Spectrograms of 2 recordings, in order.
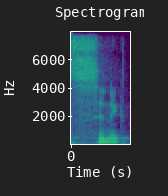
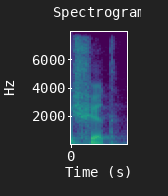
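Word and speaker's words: Schenectady: was uh what is what is it called cynic doe man I don't know how to pronounce it synote New York how do you pronounce it cynic cynic holy sticy sticy New York man wow I was pronouncing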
